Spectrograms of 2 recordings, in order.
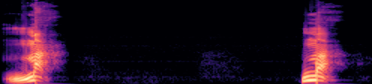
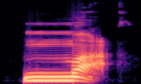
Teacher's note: It's not just a straight line down from first tone level to third tone level. It actually starts slightly above first tone and then goes all the way down to third tone. So this is higher than first tone and then to your lowest point, your third tone level. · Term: fourth tone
